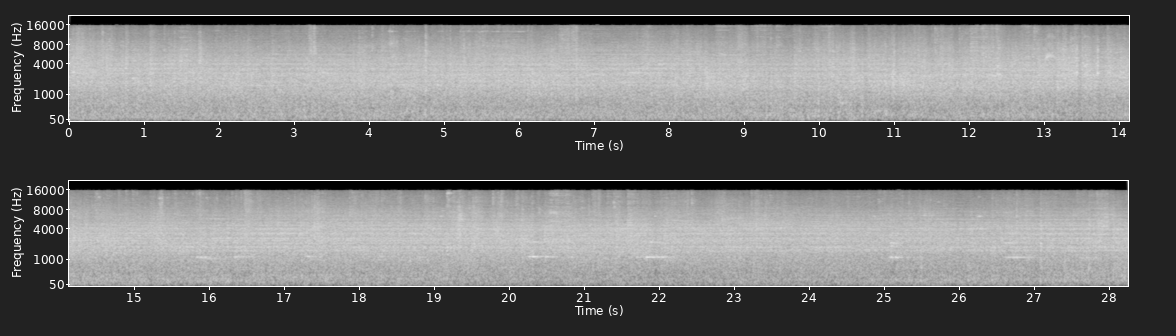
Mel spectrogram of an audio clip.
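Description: Freight cars of a long manifest train rolling steadily past at speed, their wheels clacking over the rail joints. Several brief high wheel squeals come in the second half.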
